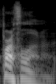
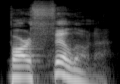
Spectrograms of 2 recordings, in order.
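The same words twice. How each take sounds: First: The ending is run together and slurred. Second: Every syllable is pronounced with exaggerated care. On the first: This is how the name is normally said. The speaker calls it right. "is really what it's supposed to be" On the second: It copies a character from a film. The speaker calls it wrong. "over enunciated in the film"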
